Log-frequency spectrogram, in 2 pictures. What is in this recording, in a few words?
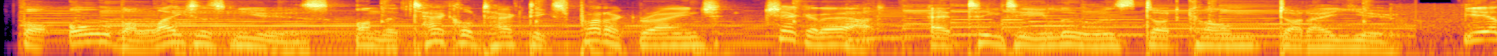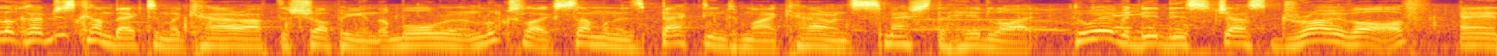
Commercial Mixed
